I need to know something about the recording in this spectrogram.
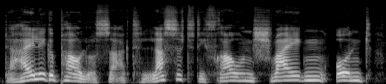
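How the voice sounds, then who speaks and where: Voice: medium pitch, sing-song, slow, bright, forceful tone, dry recording, studio quality, pitched above the performer's own voice, heavily acted. A reader voicing a stern man who preaches indignantly about scripture. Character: stern pious man scolding from the dark. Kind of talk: audiobook character reading.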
